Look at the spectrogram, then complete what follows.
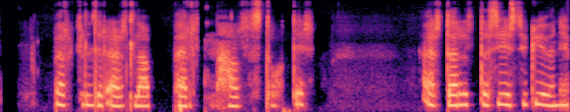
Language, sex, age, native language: Icelandic, female, 11, Icelandic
